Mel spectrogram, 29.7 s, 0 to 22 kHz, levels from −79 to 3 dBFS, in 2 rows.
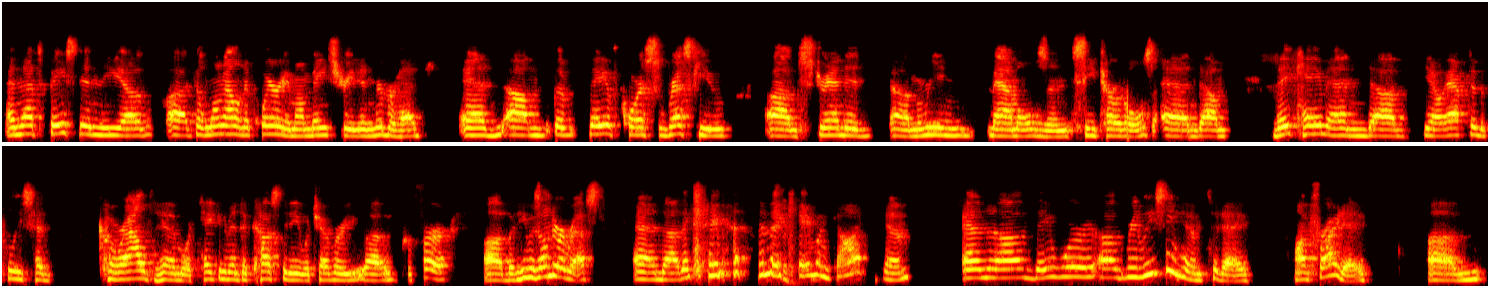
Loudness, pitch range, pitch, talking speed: -18 LUFS, 190-245 Hz, 210 Hz, 165 wpm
